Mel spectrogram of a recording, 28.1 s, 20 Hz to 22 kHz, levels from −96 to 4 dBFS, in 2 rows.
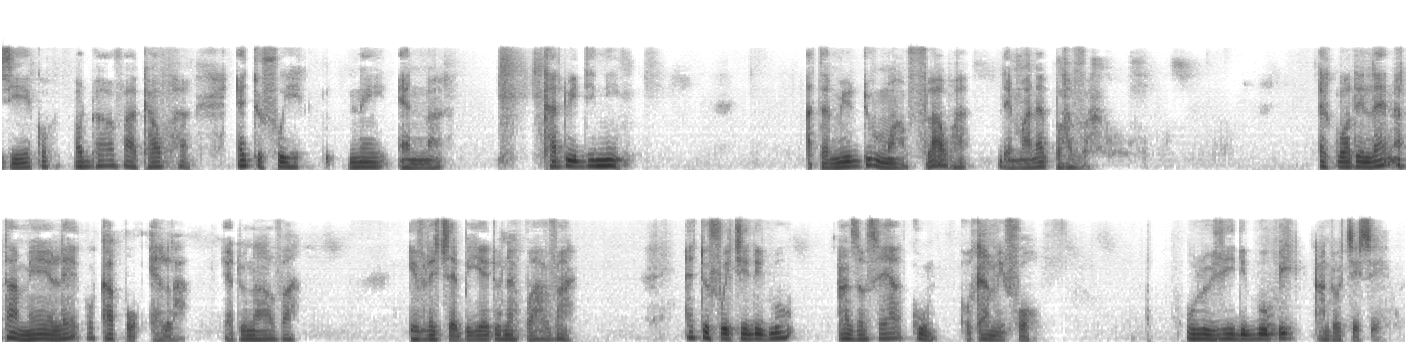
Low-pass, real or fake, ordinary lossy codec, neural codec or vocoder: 7.2 kHz; fake; Opus, 64 kbps; codec, 16 kHz, 1 kbps, X-Codec, WavLM features, trained on Multilingual LibriSpeech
